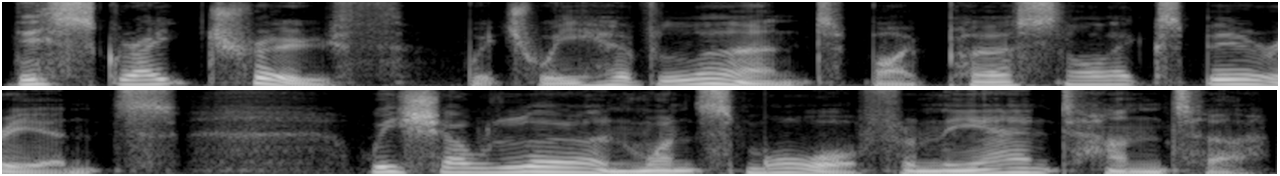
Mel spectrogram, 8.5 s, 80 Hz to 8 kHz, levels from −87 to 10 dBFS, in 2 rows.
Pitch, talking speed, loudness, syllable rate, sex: 120 Hz, 135 wpm, -20 LUFS, 3.3 syllables/s, male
